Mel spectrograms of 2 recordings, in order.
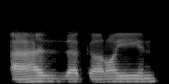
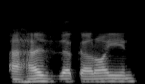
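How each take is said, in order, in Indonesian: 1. Hamzah diringankan, berada di antara hamzah dan vokal. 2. Bunyi hamzah yang diringankan diubah menjadi h. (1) "meringankan antara hamzah dengan alif" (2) "mengubahnya kepada huruf H ... itu salah"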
